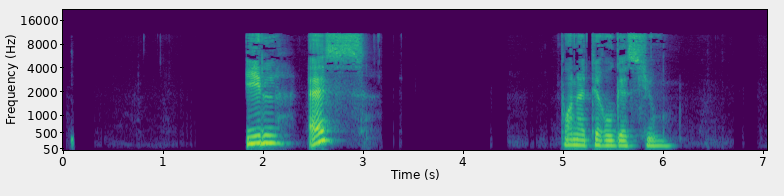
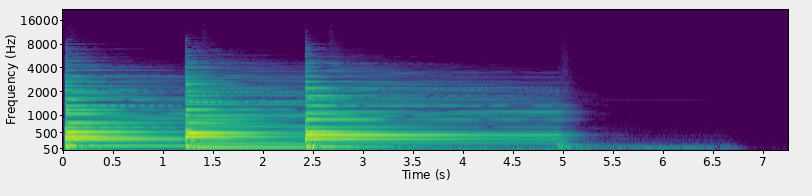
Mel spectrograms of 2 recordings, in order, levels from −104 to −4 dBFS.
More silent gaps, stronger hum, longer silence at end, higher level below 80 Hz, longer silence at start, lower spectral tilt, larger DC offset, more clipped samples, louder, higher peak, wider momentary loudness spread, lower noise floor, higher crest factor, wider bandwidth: first, 3.20-3.36 s, 3.42-4.44 s vs none; neither; second, 0.95 s vs 2.2 s; second, -62 dBFS vs -48 dBFS; first, 1.85 s vs 0 s; second, -4 dB/octave vs -10 dB/octave; neither; neither; second, -24 LUFS vs -21 LUFS; second, -6 dBFS vs -2 dBFS; second, 12 LU vs 24 LU; first, -82 dBFS vs -74 dBFS; about the same, 22 dB vs 20 dB; first, 11.5 kHz vs 5.2 kHz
